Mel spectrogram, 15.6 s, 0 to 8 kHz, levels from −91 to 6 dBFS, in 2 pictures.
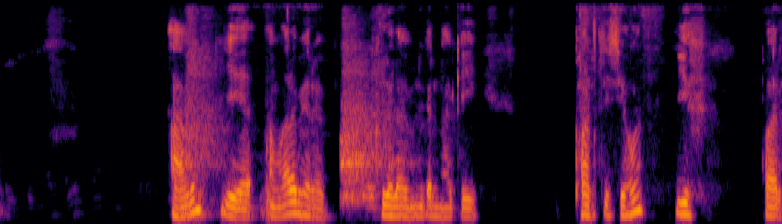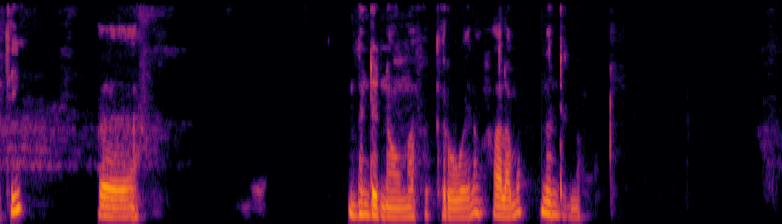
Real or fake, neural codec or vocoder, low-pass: fake; vocoder, 44.1 kHz, 128 mel bands every 256 samples, BigVGAN v2; 7.2 kHz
